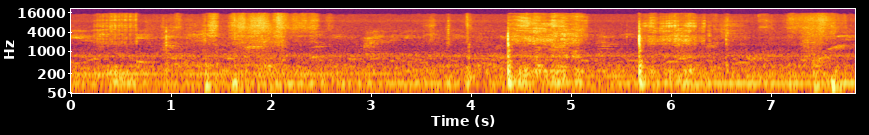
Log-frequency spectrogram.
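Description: Faint scratching of a pencil on paper in short, irregular strokes. There are two sharp taps a little past the middle.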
